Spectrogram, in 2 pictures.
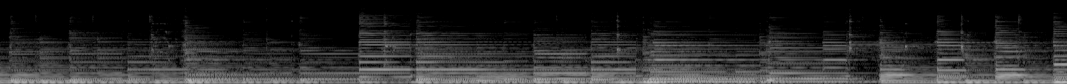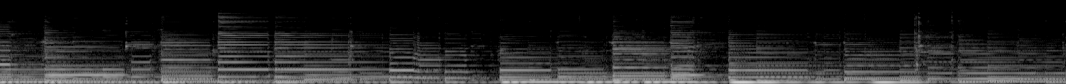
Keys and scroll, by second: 2.1 typing.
